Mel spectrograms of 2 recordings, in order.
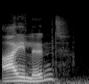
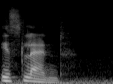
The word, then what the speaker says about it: island: i have a word which is island i don't pronounce this as island so s is silent here okay for example if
